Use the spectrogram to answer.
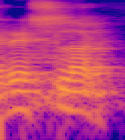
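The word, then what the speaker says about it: wrestler: टी L ration ration और यहां इसको पढ़ेंगे रेसलर डब्लू आर ई एस टी एल ई आर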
